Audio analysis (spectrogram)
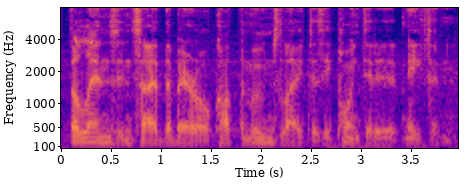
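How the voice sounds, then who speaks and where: A man's voice: extremely low pitch, fairly even intonation, normal speed, darkish tone, faint music behind. A man reading scripted, dramatic fiction as an audiobook narrator.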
